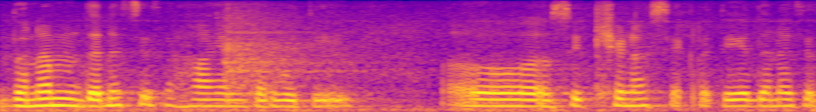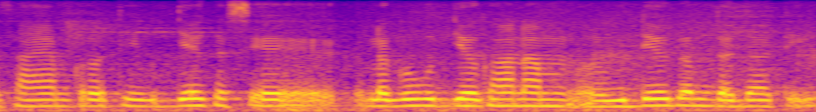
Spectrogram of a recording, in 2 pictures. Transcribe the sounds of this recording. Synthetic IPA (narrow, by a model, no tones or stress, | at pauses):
d̪ʱɐnɐmd̪ɐnɐsjɐsɐɦaːjɐmkɐɾʋɐt̪i | ʃikʂɐɳɐsjɐkɾɨt̪eːd̪ɐnɐsjɐsɐaːjɐmkɐɾʋɐt̪iud̪joːɡɐsjɐlɐɡuud̪joːɡaːnaːmʋid̪joːɡɐmd̪ɐd̪aːt̪i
